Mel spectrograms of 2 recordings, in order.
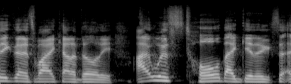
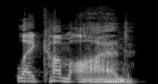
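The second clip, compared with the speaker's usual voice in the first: usual speaking voice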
